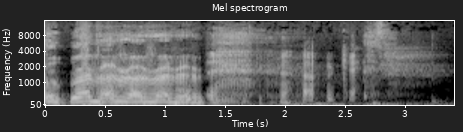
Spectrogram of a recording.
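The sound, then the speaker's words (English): A person imitates ape noises: a loud, drawn-out hooting groan for about a second, then a string of short, choppy grunts and huffs. “Except, do we understand Zippy when he when he's communing like that, or does he sound like the ape as well?”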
